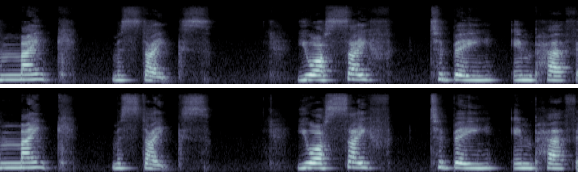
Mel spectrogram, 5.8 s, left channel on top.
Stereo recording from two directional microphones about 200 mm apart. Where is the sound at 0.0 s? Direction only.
50° right (ahead or behind).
